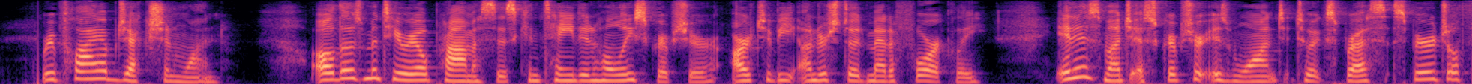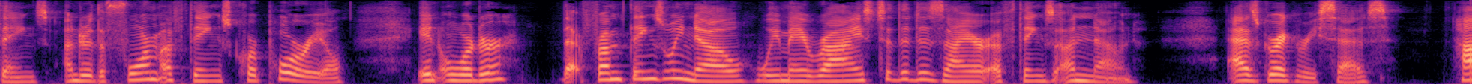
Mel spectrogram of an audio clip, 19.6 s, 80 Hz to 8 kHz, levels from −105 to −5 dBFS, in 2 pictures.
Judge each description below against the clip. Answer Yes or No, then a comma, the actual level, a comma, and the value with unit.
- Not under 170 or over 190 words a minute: No, average, 155 wpm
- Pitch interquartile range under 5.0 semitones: Yes, average, 3.5 semitones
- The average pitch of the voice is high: Yes, high, 205 Hz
